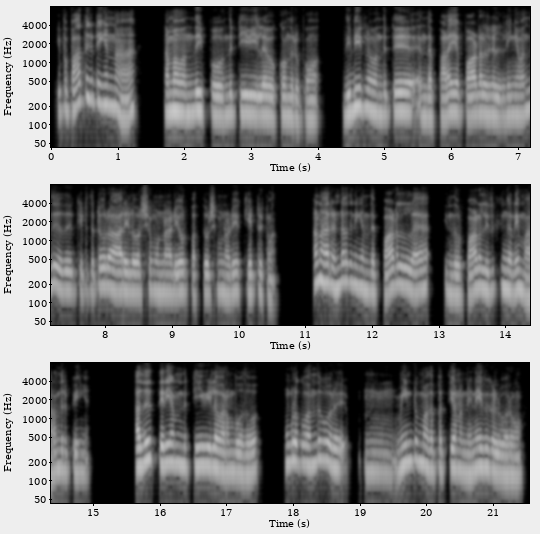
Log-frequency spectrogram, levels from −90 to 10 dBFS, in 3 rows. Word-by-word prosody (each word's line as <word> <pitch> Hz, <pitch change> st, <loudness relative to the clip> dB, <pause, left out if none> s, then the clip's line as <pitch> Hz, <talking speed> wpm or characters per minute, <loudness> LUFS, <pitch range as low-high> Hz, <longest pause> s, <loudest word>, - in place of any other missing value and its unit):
இப்போ 170 Hz, +2 st, -3 dB
பார்த்துக்கிட்டீங்கன்னா, 220 Hz, -, +1 dB, 0.6 s
நம்ம 160 Hz, +2 st, +5 dB, 0.2 s
வந்து 155 Hz, +2 st, +2 dB
இப்போ 160 Hz, -2 st, -5 dB
வந்து 145 Hz, +2 st, -2 dB
டிவியில 150 Hz, -1 st, +4 dB, 0.2 s
உட்கார்ந்துருப்போம். 130 Hz, -2 st, -3 dB, 0.4 s
திடீர்னு 185 Hz, +4 st, +3 dB
வந்துட்டு 155 Hz, +2 st, 0 dB, 0.3 s
இந்த 140 Hz, -1 st, -1 dB
பழைய 150 Hz, +4 st, +2 dB
பாடல்கள் 145 Hz, 0 st, +2 dB
நீங்க 145 Hz, +1 st, -2 dB
வந்து 175 Hz, +6 st, -2 dB
இது 160 Hz, 0 st, -1 dB
கிட்டத்தட்ட 155 Hz, +2 st, -6 dB
ஒரு 180 Hz, -, +3 dB
6 155 Hz, 0 st, +4 dB
7 150 Hz, -, +1 dB
வருஷம் 155 Hz, +2 st, -4 dB
முன்னாடியோ, 145 Hz, 0 st, 0 dB
ஒரு 150 Hz, -, -10 dB
10 140 Hz, +2 st, -8 dB
வருஷம் 140 Hz, +2 st, -3 dB
முன்னாடியோ 145 Hz, +1 st, -2 dB
கேட்டிருக்கலாம். 145 Hz, -4 st, -5 dB, 0.6 s
ஆனா, 225 Hz, +2 st, +4 dB, 0.2 s
2வது 215 Hz, +5 st, -1 dB
நீங்க 180 Hz, -3 st, -1 dB
இந்த 155 Hz, -1 st, -1 dB, 0.2 s
பாடல்ல, 175 Hz, +1 st, +1 dB, 0.5 s
இந்த 140 Hz, -2 st, -3 dB
ஒரு 135 Hz, -, -6 dB
பாடல் 165 Hz, +4 st, +2 dB
இருக்குங்கிறதையே 165 Hz, -1 st, -1 dB
மறந்திருப்பீங்க. 140 Hz, 0 st, -3 dB, 0.8 s
அது 175 Hz, +5 st, +7 dB, 0.2 s
தெரியாம 190 Hz, +1 st, +4 dB
இந்த 175 Hz, -1 st, -1 dB
டிவியில 175 Hz, -1 st, +4 dB
வரும்போதோ, 140 Hz, -2 st, 0 dB, 0.5 s
உங்களுக்கு 195 Hz, 0 st, +2 dB
வந்து 195 Hz, +5 st, -1 dB
ஒரு 170 Hz, -3 st, +3 dB, 0.4 s
ம் 140 Hz, -1 st, -7 dB
மீண்டும் 200 Hz, +3 st, +1 dB
அதைப்பத்தியான 155 Hz, 0 st, -1 dB
நினைவுகள் 155 Hz, -1 st, +1 dB
வரும். 125 Hz, -1 st, -2 dB
155 Hz, 140 wpm, -23 LUFS, 145-175 Hz, 0.8 s, அது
